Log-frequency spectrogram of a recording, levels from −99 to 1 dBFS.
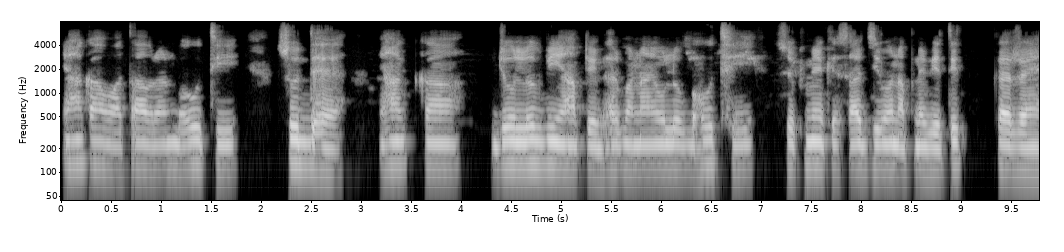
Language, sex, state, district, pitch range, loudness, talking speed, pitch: Hindi, male, Uttar Pradesh, Etah, 110-120 Hz, -21 LUFS, 185 wpm, 115 Hz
